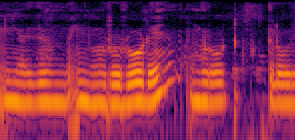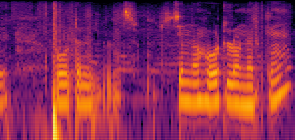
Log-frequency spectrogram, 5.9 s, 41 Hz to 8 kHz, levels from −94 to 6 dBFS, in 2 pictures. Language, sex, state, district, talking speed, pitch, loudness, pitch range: Tamil, male, Tamil Nadu, Nilgiris, 160 wpm, 175 Hz, -21 LUFS, 170-185 Hz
